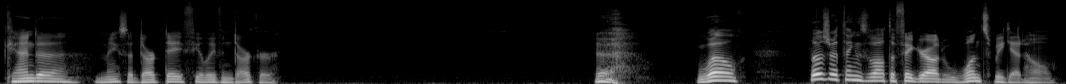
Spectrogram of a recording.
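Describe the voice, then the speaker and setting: A man's voice: medium pitch, sing-song, measured pace, darkish tone, clear, resonant tone, dry recording. A man playing a cheerful, caring young male mage in a casual, reassuring ASMR fantasy roleplay, talking as if to a close friend. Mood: candid, wistful, then determined. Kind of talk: ASMR roleplay, intimate one-sided conversation.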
